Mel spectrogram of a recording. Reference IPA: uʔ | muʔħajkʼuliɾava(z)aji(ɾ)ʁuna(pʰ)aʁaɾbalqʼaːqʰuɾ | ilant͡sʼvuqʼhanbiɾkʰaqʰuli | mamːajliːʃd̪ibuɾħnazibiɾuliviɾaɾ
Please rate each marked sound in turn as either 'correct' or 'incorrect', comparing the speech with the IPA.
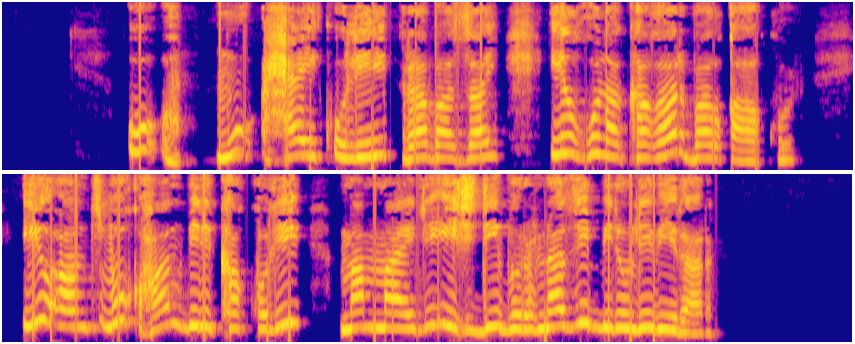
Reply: correct, incorrect: l, incorrect: kʰ

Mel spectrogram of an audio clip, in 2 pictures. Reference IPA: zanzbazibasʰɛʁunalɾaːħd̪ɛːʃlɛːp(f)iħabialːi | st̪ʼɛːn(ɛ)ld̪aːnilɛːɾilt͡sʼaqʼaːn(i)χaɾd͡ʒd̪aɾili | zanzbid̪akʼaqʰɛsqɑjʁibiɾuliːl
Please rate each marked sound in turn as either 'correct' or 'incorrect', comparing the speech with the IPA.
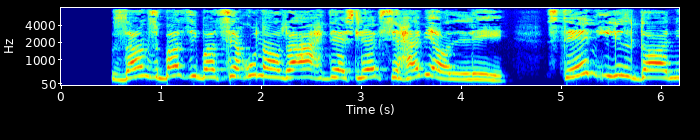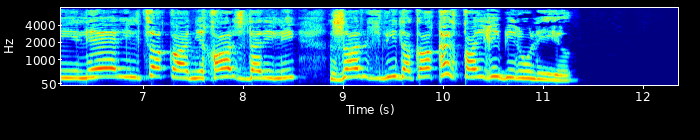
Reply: incorrect: s, incorrect: i, correct

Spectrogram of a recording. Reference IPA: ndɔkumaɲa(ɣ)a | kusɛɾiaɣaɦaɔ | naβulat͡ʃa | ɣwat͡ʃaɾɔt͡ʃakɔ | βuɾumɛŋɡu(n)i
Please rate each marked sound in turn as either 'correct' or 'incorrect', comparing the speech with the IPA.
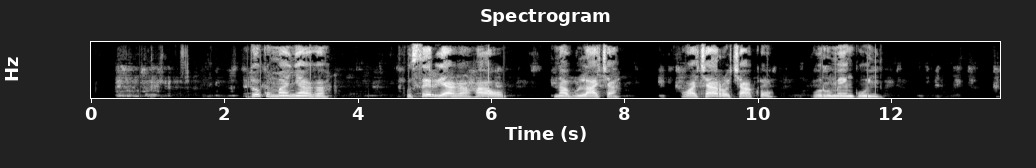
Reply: correct, incorrect: ɲ

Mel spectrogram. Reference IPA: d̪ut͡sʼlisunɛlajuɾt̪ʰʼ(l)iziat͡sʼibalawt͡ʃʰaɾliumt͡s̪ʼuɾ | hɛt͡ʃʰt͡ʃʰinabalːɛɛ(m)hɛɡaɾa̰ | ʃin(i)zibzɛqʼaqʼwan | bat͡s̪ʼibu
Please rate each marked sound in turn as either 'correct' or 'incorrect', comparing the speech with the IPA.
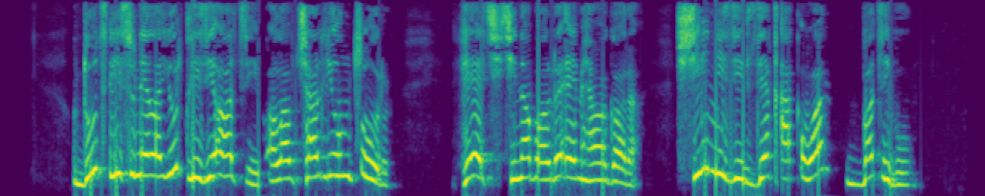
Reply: correct, correct, correct

